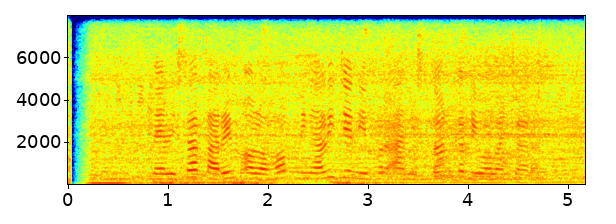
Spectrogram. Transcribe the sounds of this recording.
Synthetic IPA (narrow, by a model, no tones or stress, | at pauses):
nelisakaɾɪmɔlɔɦɔk̚niŋalid͡ʒɛnifəra̰nist̪ɔnkɨrdiwawaɲt͡ʃaɾa̰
